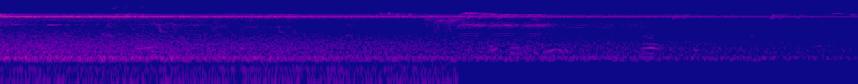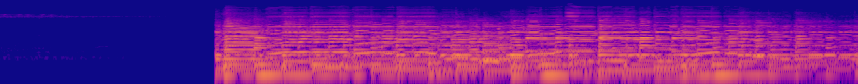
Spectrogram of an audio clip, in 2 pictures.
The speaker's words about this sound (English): Here's hoping that the crickets keep singing on Max Patch for a very long time.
